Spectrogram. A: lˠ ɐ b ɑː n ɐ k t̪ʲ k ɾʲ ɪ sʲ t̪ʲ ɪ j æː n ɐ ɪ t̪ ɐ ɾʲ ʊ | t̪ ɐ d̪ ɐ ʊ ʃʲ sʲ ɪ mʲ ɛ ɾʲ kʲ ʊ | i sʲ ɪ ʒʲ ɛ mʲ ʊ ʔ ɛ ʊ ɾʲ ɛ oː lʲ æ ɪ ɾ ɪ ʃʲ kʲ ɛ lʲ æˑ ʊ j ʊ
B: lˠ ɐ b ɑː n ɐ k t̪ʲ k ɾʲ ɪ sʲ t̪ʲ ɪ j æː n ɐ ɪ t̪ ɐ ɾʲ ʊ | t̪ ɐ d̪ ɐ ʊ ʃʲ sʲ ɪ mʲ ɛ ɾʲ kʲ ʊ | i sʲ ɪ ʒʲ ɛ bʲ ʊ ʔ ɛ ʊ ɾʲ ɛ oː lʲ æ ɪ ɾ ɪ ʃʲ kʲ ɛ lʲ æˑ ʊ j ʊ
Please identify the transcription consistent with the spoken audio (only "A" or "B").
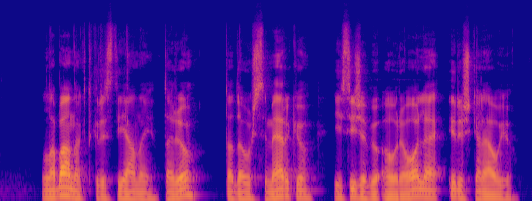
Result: B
